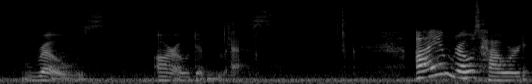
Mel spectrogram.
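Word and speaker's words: Rows: To be accurate, it has a homophone, which is a word that's pronounced the same as another word, but spelled differently.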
